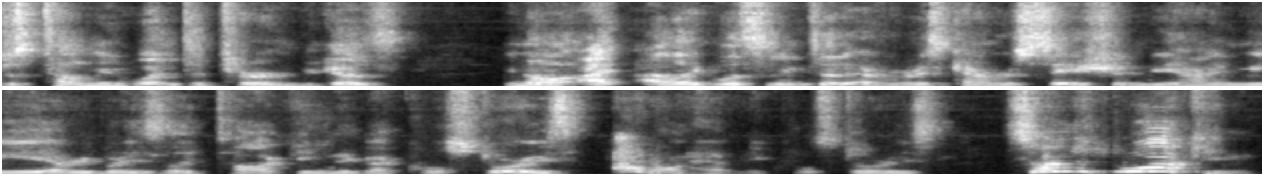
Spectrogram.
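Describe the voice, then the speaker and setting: A man talks very fast at a fairly high pitch. His pitch swings very widely and his loudness shifts in big swings. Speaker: golf and sneaker podcast co-host. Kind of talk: casual chat.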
